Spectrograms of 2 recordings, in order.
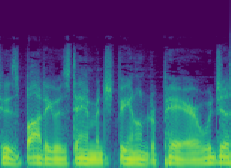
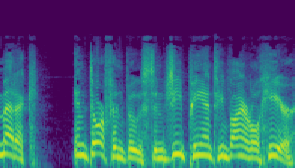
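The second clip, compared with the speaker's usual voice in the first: very high voice, harsh with stress; 4 dB louder than usual. A doctor calls for treatment over the wounded narrator, harsh with stress. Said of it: "There was a cold rage chained in the doctor's voice. ... It was a woman's voice, harsh with stress".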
